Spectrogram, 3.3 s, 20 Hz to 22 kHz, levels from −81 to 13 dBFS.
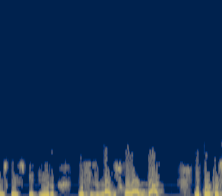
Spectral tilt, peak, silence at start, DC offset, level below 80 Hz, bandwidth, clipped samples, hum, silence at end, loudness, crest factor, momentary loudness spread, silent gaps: -10 dB/octave; -2 dBFS; 0 s; under 0.1%; -44 dBFS; 5.4 kHz; under 0.1%; none; 0 s; -13 LUFS; 10 dB; 8 LU; none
